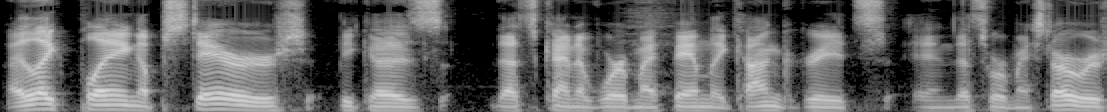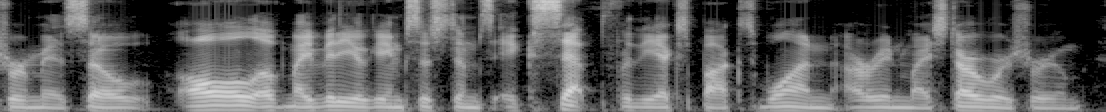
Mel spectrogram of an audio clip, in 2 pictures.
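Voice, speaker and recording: A middle-aged man with a lowish voice talks casually as a podcast co-host, in a dry sound with no room echo. He rambles and halts his way through what he is telling. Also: steady tone, moderate pace, hardly any pauses, a bit bright.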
